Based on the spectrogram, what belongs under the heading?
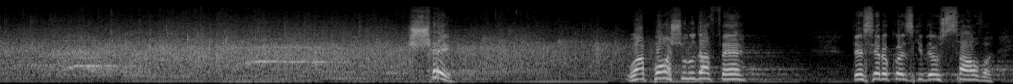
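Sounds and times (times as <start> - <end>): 
audience applauding: 0.0 - 7.1
speech: 4.2 - 4.7, 6.3 - 7.6, 8.5 - 10.1.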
